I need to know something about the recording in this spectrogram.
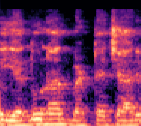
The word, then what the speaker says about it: यदुनाथ भट्टाचार्य: उनको यदुनाथ भट्टाचार्य भी कहते हैं। क्योंकि आप बांग्ला में पढ़ोगे तो यदु प्रोनाउंस होगा।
